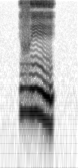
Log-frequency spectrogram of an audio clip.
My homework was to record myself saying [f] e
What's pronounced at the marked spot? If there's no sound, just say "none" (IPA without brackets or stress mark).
v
